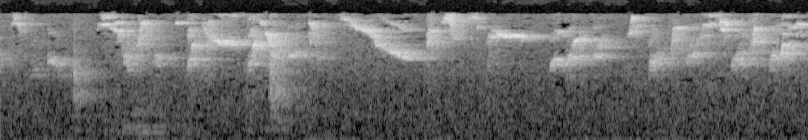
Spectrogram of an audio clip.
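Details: Young goldfinch, five months old, recorded in Livno, singing a steady stream of rapid twitters, tinkling chirps and buzzy slurred notes without a pause.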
